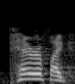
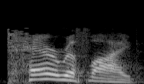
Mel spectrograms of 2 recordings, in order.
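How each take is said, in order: First: Said in the usual way. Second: Slow emphasis. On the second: Shown as a demonstration.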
